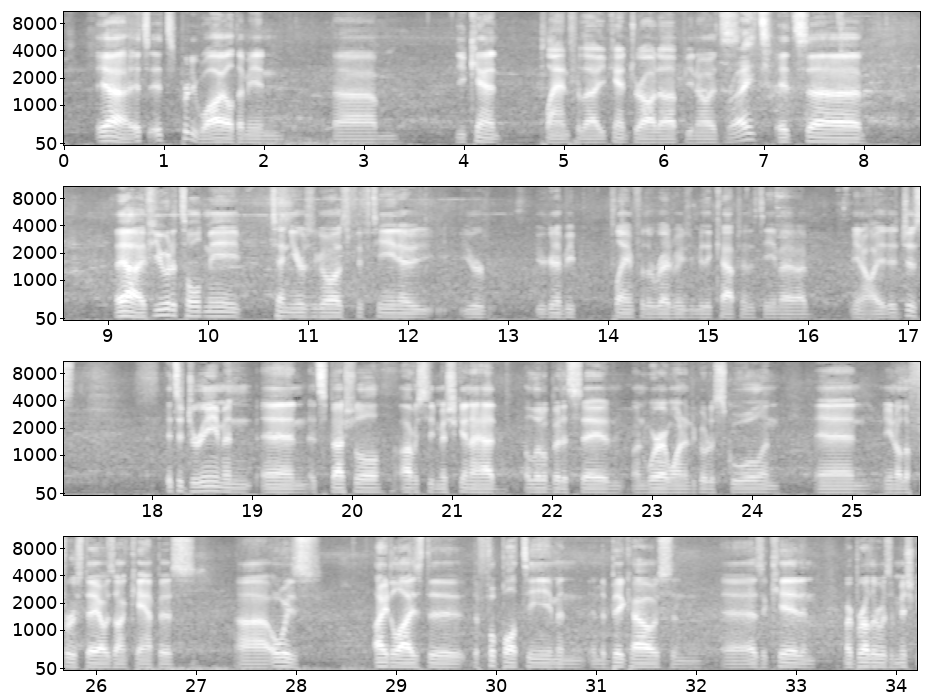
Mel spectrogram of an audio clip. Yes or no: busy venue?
yes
